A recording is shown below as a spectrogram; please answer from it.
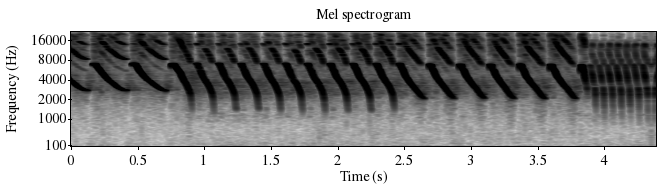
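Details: Long rolling canary song meant as a lure for young canaries: loud, clear falling whistles about four per second, each dropping steeply, closing with a fast, tight trill.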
